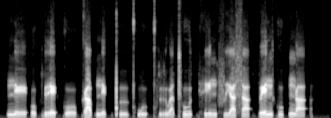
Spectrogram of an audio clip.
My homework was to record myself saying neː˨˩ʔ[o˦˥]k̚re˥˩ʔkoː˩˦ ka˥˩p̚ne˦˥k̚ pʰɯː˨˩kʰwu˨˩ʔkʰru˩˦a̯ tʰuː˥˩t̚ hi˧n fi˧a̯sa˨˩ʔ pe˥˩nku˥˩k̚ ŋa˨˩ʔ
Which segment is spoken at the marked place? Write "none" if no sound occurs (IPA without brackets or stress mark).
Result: o˦˥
